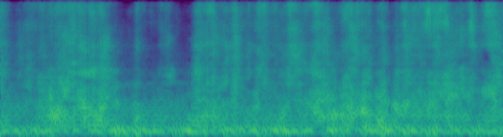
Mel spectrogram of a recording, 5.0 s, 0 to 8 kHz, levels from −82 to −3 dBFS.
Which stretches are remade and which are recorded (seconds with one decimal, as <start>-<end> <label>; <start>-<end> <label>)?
0.0-5.0 remade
